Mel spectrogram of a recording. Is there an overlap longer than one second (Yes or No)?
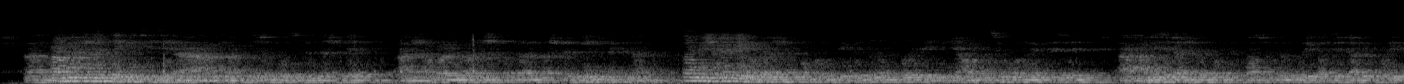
No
